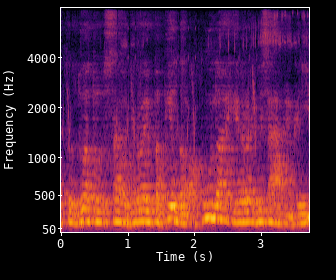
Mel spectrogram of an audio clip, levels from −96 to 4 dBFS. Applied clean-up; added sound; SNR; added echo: neural separator model SepFormer DNS4.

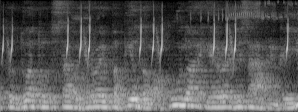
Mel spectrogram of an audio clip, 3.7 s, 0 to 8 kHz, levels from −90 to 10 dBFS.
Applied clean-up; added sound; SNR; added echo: none; Bird; 7 dB; reverberation time 0.8 s.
